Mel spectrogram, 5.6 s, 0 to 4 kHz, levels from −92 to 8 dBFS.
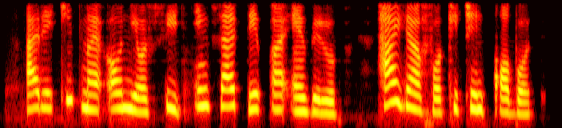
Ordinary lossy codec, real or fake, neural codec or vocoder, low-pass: none; fake; codec, 16 kHz, 1 kbps, FunCodec, trained on LibriTTS, 50 frames a second; 3.6 kHz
